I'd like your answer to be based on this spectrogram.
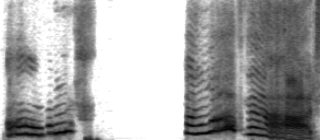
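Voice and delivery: gushing delight. Retold or imitated. Coworker gushing over the temple vow, squealed high. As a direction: swoon over it in a high cry. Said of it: "And she went".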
